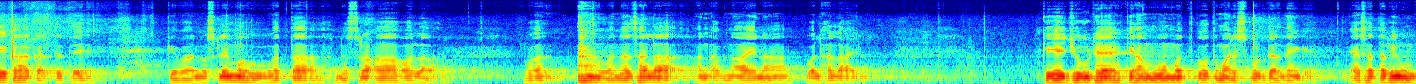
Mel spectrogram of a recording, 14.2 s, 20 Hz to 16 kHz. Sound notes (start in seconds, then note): 1.7 Arabic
